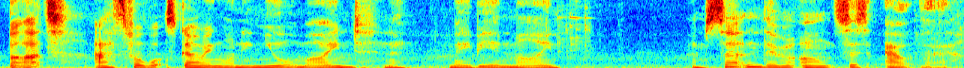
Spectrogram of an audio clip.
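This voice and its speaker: A woman playing a tough, warm-hearted barbarian warrior in a video game, plain-spoken, familiar and wry. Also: lowish voice, measured pace, slight background noise, close to an everyday voice. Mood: reassuring. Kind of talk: video game character dialogue. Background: game music.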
